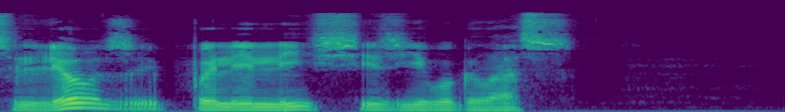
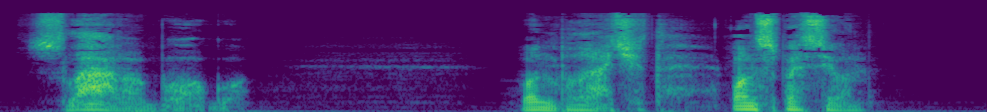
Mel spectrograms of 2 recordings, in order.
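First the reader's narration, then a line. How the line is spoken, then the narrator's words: Relieved sigh, then speech. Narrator (Russian): врач облегченно вздохнул, сказал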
